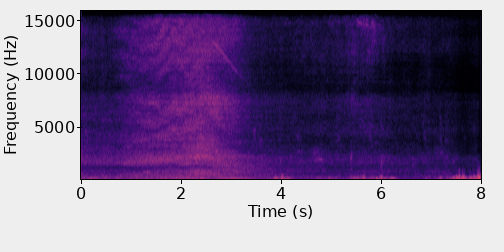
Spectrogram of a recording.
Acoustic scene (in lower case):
residential area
